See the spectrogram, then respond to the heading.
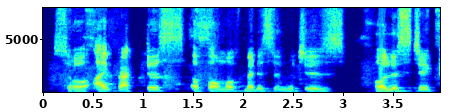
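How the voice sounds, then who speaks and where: This man's voice is somewhat breathy and medium in pitch, and he speaks at a fairly slow pace. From Karnataka, South India. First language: Kannada and Tulu. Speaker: doctor and mind-body coach. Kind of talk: interview. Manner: halting, many fillers.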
